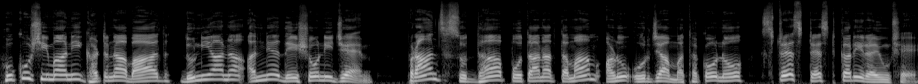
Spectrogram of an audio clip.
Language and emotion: Gujarati, neutral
